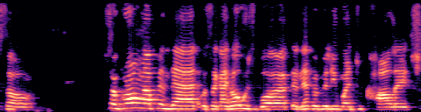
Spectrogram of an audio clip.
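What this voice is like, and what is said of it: Dutch-accented English. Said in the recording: “Hence that accent, it's still sticking with you.”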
